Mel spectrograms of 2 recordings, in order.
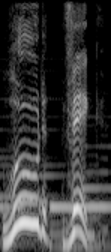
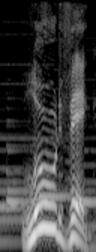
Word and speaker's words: Ludwig: My name is Lwig, but it's pronounced Ludvig. Lude Vig.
